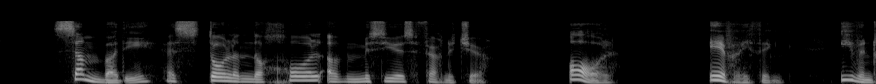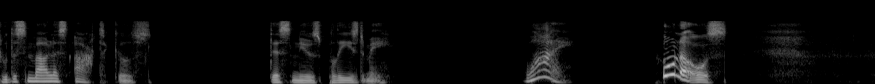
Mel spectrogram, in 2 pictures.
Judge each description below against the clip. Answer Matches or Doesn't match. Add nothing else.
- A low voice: Matches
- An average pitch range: Doesn't match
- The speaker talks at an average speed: Doesn't match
